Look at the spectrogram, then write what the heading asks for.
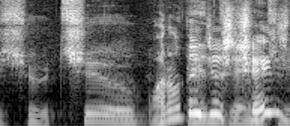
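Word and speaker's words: Xu Chu: Warriors are also misspelled two prominent examples are shuju which would more accurately be Shu Chu why don't they just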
